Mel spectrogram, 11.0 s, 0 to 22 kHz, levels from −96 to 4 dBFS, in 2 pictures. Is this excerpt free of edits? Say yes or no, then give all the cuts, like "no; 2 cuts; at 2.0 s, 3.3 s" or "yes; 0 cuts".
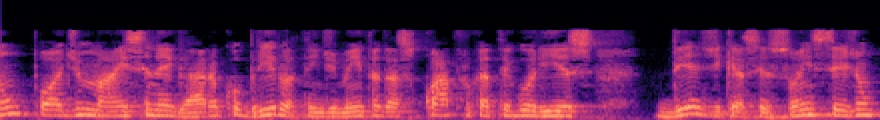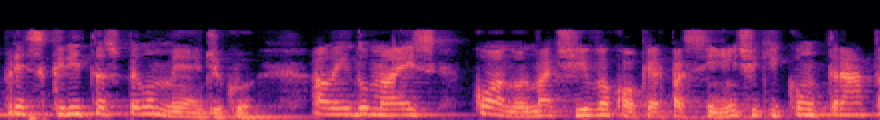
yes; 0 cuts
